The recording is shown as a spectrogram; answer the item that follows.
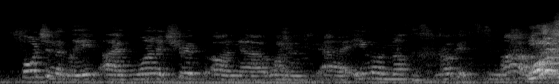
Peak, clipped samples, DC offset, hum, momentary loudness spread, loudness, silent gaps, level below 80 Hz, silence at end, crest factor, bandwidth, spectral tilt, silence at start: -10 dBFS; under 0.1%; under 0.1%; none; 7 LU; -35 LUFS; none; -52 dBFS; 0 s; 22 dB; 10 kHz; -5.5 dB/octave; 0 s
